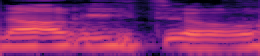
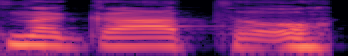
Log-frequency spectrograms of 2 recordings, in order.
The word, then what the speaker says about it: Nagato: that guy was named Nagito. How's the show? It's Nagato. I'm like so close to all these names. I'm one syllable off.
